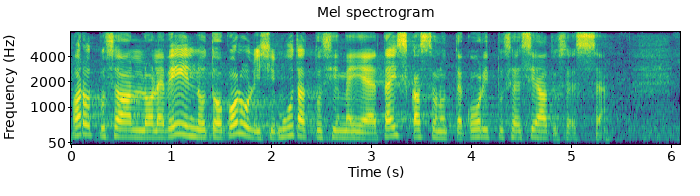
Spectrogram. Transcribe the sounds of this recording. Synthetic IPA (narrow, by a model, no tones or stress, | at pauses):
ɑɾut̪ːˑuse̞ɑlːo̞leve̞ːlnud̪o̞ːb̥o̞lulisimuːd̪̥ɑt̪ːˑusime̞je̞t̪æjskɑsvɑnut̪ːˑe̞ko̞ːlit̪ːˑuse̞se̞ɑd̪̥use̞̰sːḛ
